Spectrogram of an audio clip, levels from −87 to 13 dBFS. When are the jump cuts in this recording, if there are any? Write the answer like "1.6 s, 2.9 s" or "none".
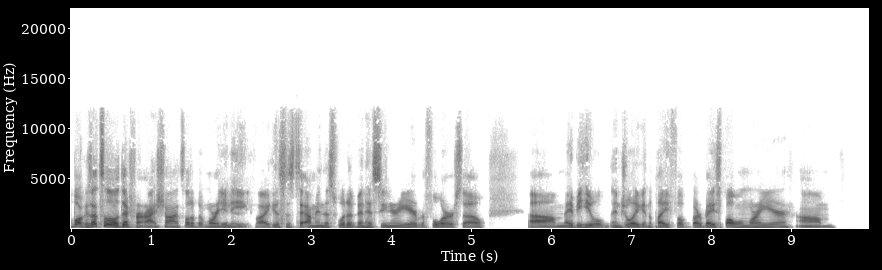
none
